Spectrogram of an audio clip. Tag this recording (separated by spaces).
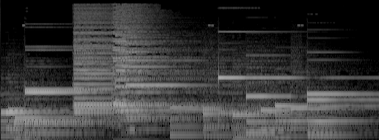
electronic soft-synth Aalto time-stretched prepared-piano Madrona-Labs processed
